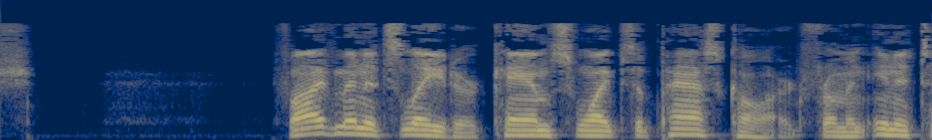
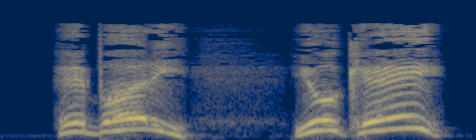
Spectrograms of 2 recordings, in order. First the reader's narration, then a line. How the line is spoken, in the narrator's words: yells some tourist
